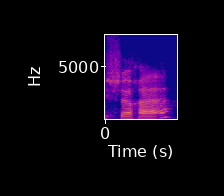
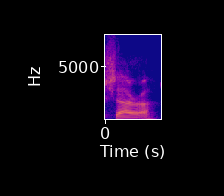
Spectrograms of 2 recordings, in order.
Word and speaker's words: Scheurer: It's a Swiss name. So in French it would be Scheurer. In German it would be Scheurer, and in English we pronounce it Scherer.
